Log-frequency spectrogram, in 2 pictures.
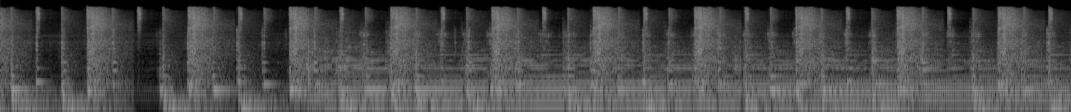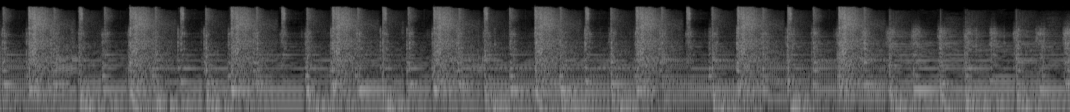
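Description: Background rock music with a steady drum beat. Sustained guitar chords join about two seconds in.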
